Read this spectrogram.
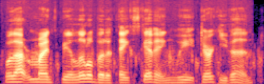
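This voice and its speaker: Guy acting as worn out american soldier in an audio drama, sharp bright voice, hesitant, echoey room. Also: mid-range voice, steady tone, rapid-fire, lightly acted. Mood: curious. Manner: hesitant, faltering, plain-spoken. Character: weary, wounded, wary American soldier, downed airman. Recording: echoey room, faint background noise.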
